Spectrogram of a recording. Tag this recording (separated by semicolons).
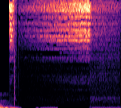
future; fx; game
